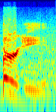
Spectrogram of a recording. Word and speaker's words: Berge: Number 13, Aaron Berge, an NLR RRO veteran right there. And I know it's weird to say like Berge, but that's how it's pronounced.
